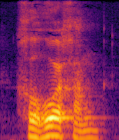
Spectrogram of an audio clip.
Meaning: ear canal
- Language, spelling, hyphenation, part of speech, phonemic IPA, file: Dutch, gehoorgang, ge‧hoor‧gang, noun, /ɣəˈhorɣɑŋ/, Nl-gehoorgang.ogg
